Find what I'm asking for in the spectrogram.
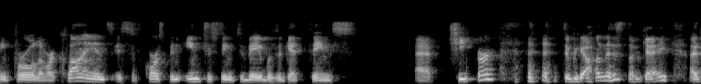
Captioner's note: laughter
